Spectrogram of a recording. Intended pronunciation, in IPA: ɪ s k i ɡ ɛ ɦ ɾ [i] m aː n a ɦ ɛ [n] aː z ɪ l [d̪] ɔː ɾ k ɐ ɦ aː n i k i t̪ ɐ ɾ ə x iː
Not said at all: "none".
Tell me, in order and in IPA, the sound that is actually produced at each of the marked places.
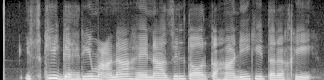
i, n, t̪

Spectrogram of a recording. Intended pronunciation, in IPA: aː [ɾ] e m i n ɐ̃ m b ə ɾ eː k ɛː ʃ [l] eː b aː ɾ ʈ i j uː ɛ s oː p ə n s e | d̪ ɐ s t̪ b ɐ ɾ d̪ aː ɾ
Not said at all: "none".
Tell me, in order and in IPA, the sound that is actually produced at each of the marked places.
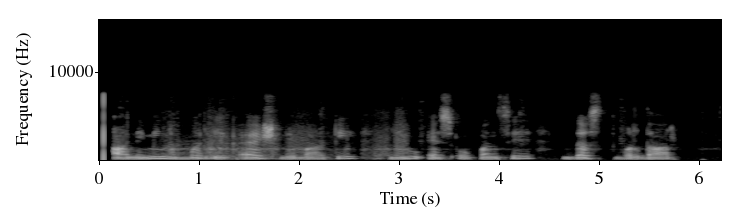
l, l

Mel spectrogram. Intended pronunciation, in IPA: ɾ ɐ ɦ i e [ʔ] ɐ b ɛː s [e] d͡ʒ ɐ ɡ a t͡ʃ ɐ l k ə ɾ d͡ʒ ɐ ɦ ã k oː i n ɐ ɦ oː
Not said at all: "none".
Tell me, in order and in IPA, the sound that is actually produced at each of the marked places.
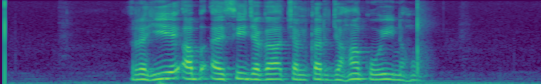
ʔ, i

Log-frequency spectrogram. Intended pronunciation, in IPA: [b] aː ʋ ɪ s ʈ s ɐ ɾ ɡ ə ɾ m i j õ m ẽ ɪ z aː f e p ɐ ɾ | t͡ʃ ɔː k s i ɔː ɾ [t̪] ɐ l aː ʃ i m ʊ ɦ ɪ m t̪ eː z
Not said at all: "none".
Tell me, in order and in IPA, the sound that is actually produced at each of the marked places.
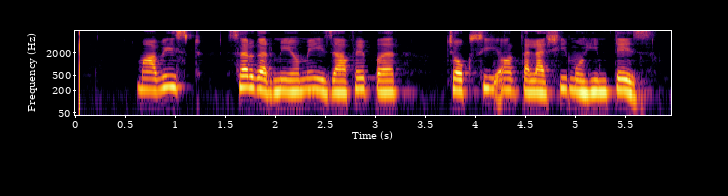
m, t̪

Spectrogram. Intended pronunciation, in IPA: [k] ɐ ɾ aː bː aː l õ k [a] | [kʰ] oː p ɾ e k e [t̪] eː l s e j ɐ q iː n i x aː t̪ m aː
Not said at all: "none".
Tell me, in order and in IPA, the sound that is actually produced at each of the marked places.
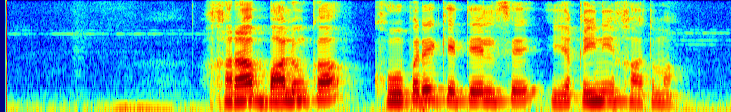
x, a, kʰ, t̪

